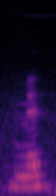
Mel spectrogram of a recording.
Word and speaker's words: mette: Il faut que je mette que je mette. Mette. Il faut que je mette. Mette. Appuyez sur la dernière syllabe.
